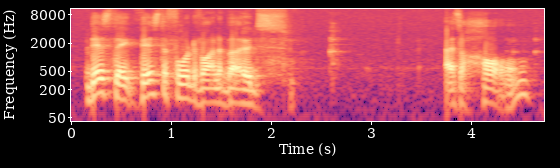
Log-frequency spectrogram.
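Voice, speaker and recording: There is noticeable background noise. A man speaks with very wide pitch swings. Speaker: clinical psychologist and meditation teacher. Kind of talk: dharma talk at an online retreat.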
